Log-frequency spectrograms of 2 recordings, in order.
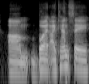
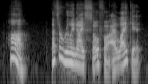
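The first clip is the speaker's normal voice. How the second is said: pitched-up, high android host voice; 6 semitones higher than usual. Describing the game's title screen, imitating the android host. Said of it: "she'll just be all like".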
